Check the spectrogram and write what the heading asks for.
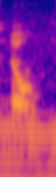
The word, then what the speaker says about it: Gnome: And the other one is Nick the Gnome Ninja. Now, there's a silent G in front of all of them.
